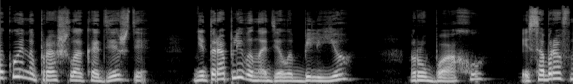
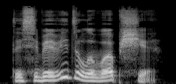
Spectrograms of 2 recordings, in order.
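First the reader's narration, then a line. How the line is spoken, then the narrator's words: Dog snorting. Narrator (Russian): хмыкнул пес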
